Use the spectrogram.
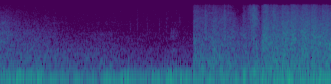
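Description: Gunfire in the video game Counter-Strike: Global Offensive, a dense burst of loud rapid shots swelling into sustained fire in the second half over a constant game background.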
